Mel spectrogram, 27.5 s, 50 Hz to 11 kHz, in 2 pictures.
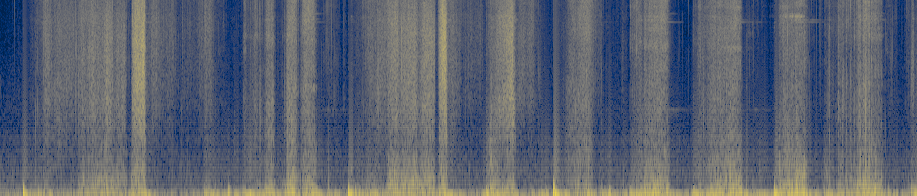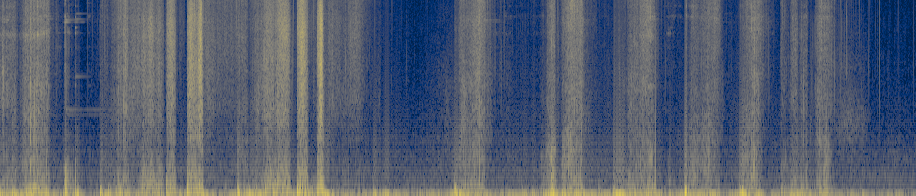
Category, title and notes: Sound effects > Objects / House appliances
Fabric side of sponge and fork
2025, Dare, Dare2025-08, Dare202508, Fabric, fork, FR-AV2, friction, NT5, Rode, rubbing, sponge, washing-dishes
